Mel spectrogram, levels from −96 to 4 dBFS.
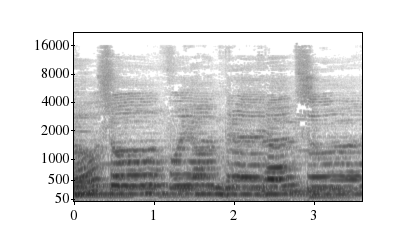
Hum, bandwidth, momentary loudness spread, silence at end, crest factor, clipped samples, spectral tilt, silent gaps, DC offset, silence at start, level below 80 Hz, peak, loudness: none; 15.5 kHz; 6 LU; 0 s; 16 dB; under 0.1%; -8 dB/octave; none; under 0.1%; 0 s; -52 dBFS; -4 dBFS; -21 LUFS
